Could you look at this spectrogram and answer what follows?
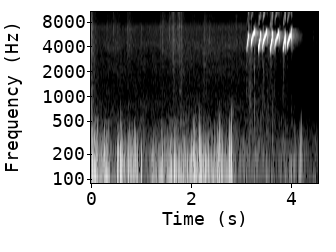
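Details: Pied triller, used as training and luring audio for songbirds: a low, rumbling background noise fades out, followed by a quick series of bright, upslurred high chirps repeated about six times.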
